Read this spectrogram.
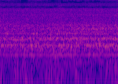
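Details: Newly installed variable-speed self-priming pool pump motor on low setting: steady even electric hum with rushing air, no grinding or squeal; running smoothly.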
